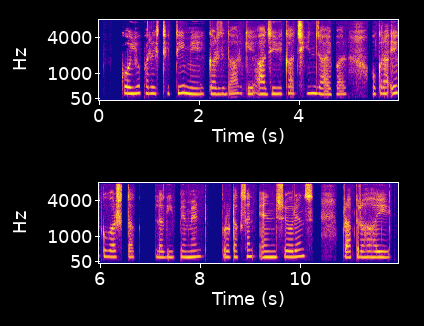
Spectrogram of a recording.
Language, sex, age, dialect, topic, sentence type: Magahi, female, 18-24, Central/Standard, banking, statement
